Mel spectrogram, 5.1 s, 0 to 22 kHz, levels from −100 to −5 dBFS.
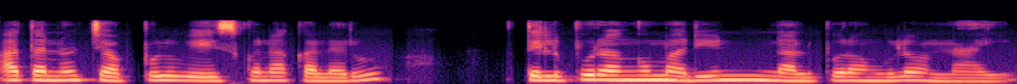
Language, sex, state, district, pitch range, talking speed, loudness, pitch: Telugu, female, Telangana, Hyderabad, 175-210 Hz, 120 wpm, -19 LUFS, 195 Hz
